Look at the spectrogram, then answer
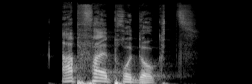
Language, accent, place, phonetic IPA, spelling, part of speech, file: German, Germany, Berlin, [ˈapfalpʁoˌdʊkt͡s], Abfallprodukts, noun, De-Abfallprodukts.ogg
- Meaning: genitive singular of Abfallprodukt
